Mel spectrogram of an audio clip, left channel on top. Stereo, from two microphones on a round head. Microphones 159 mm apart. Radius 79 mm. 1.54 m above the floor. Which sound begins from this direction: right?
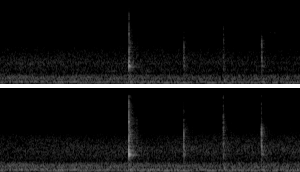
Typing on a keyboard, at 1.3 s.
